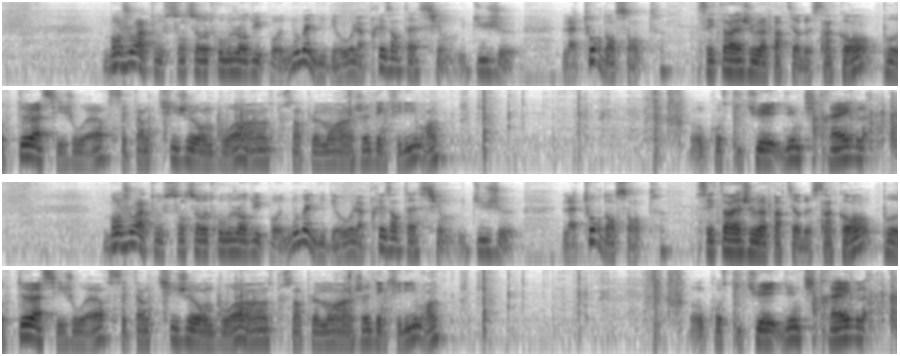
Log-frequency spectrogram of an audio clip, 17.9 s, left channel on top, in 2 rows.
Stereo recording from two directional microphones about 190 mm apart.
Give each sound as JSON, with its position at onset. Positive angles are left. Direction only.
{"t": 1.0, "sound": "speech", "side_deg": -20}
{"t": 7.0, "sound": "speech", "side_deg": -45}
{"t": 15.9, "sound": "speech", "side_deg": -30}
